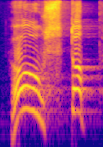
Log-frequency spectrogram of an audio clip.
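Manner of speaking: high, loud call to halt; conductor's shout. Acted. Conductor halts the rehearsal, shouting high and loud. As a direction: stop the whole orchestra with one cry. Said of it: "schreeuwde de dirigent".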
